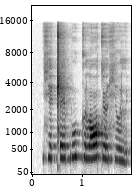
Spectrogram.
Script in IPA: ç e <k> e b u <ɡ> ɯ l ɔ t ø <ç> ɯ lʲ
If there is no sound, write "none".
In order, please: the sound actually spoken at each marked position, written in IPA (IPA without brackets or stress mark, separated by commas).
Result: ǁ, ɡ, ç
